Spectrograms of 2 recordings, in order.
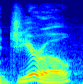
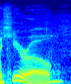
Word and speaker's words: Jiro: I actually have a Japanese rice lager called the Jiro. I hope I'm pronouncing that right. It's either the Jiro or the Hero. Nailed it the first time.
